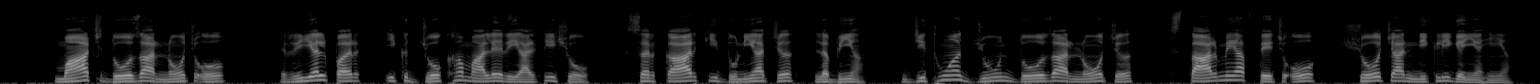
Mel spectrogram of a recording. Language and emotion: Dogri, neutral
